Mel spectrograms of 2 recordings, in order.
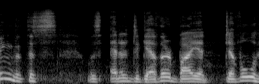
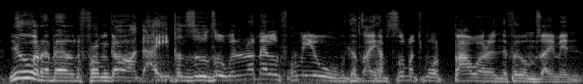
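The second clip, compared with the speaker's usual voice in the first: lightly voiced demon; 6 semitones higher than usual. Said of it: "show up and be like".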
